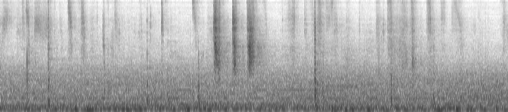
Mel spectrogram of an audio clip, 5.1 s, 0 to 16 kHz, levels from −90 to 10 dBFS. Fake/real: real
